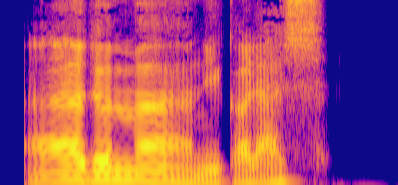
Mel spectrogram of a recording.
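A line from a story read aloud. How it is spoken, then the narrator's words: Thick, tired voice. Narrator (French): dit d'une voix pâteuse de fatigue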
